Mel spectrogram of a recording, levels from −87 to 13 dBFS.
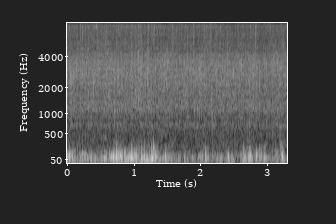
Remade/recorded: recorded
